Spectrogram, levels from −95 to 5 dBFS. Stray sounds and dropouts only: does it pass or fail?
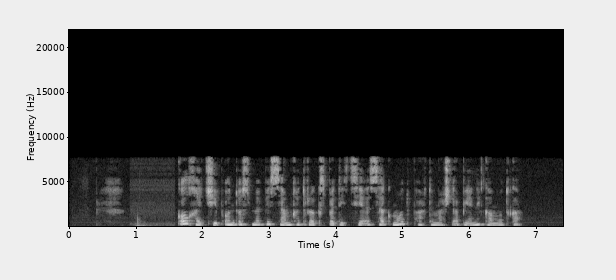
fail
